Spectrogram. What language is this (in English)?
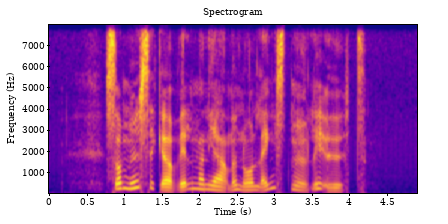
Norwegian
